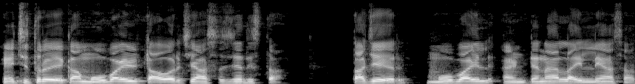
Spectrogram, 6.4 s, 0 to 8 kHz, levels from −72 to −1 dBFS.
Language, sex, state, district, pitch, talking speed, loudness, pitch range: Konkani, male, Goa, North and South Goa, 145 Hz, 115 wpm, -14 LUFS, 130-155 Hz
